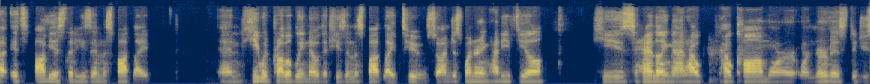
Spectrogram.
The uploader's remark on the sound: BROSSARD, QC — The AHL Report team from Rocket Sports Media was on the media’s Zoom call for the first on-ice session of the Montreal Canadiens’ 2021 Rookie Camp.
